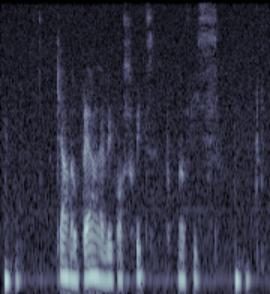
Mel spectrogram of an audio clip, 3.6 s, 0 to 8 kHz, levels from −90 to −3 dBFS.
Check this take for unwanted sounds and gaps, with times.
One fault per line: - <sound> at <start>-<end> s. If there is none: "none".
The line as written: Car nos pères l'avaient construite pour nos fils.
none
